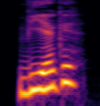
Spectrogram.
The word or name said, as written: virke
